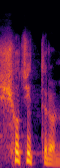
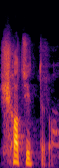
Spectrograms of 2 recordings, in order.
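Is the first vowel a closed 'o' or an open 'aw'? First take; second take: closed o; open aw. First: The first vowel is a closed o sound. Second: The first vowel is an open aw sound. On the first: The speaker calls it wrong. "এই উচ্চারণটা সচিত্র নয়" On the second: The speaker calls it right.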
